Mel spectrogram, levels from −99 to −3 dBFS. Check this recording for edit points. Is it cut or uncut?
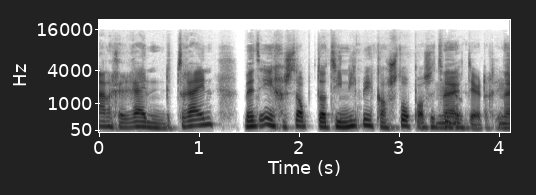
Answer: uncut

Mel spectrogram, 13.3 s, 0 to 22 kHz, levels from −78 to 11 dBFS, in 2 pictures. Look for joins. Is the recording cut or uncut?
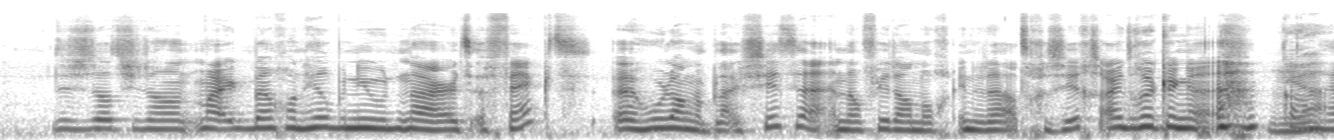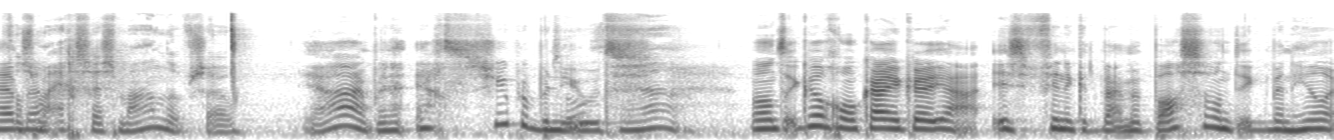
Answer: uncut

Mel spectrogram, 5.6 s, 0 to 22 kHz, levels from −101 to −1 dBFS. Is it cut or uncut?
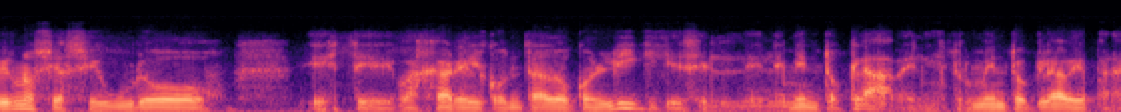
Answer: uncut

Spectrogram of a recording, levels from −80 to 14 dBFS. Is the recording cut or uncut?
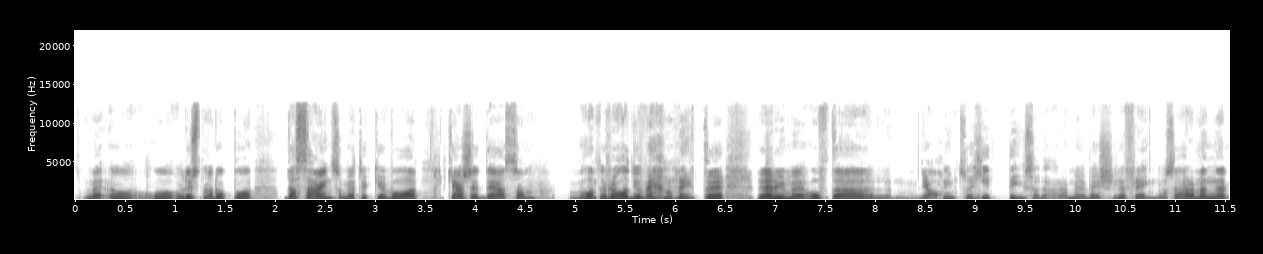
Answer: cut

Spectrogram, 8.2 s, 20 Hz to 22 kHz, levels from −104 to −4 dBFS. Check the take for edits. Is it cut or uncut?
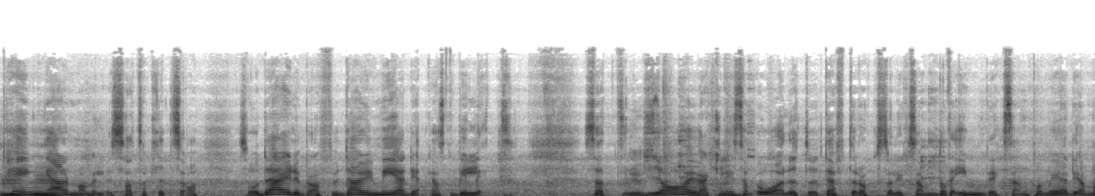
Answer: cut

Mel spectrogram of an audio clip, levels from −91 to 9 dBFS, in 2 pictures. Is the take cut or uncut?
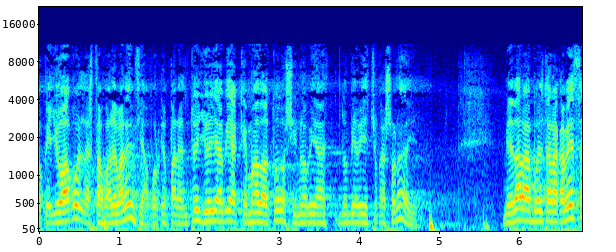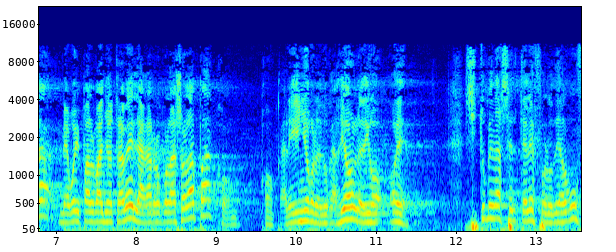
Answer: uncut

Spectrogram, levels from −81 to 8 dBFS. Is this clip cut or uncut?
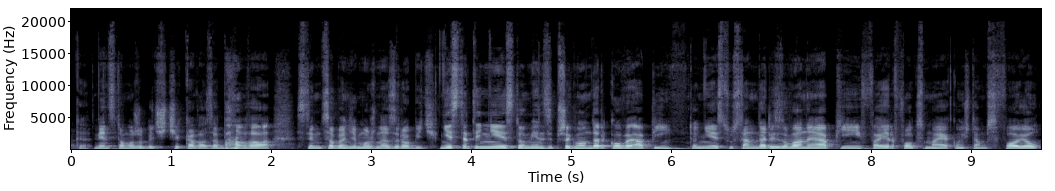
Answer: uncut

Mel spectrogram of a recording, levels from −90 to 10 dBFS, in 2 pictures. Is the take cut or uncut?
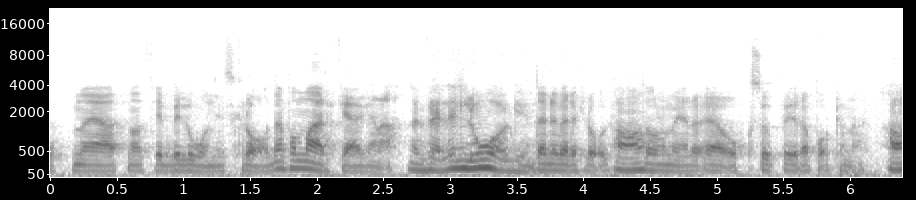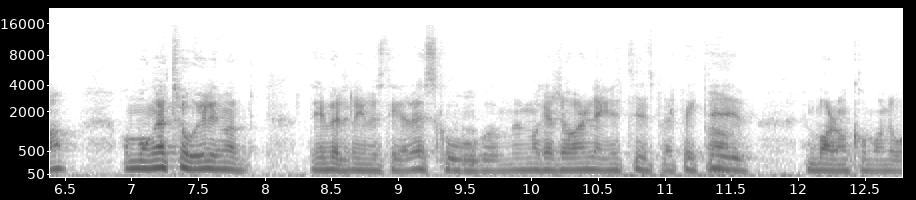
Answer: cut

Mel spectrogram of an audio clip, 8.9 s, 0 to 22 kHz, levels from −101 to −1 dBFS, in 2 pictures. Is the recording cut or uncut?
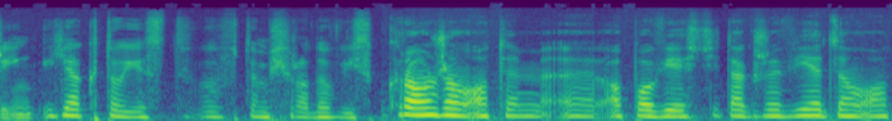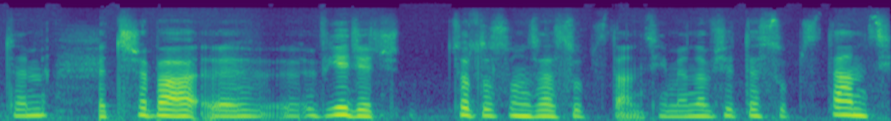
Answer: uncut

